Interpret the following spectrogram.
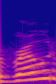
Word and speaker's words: Rode: It's the Rode microphone or Rod microphone, baby? How do you pronounce it? Rode microphone.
